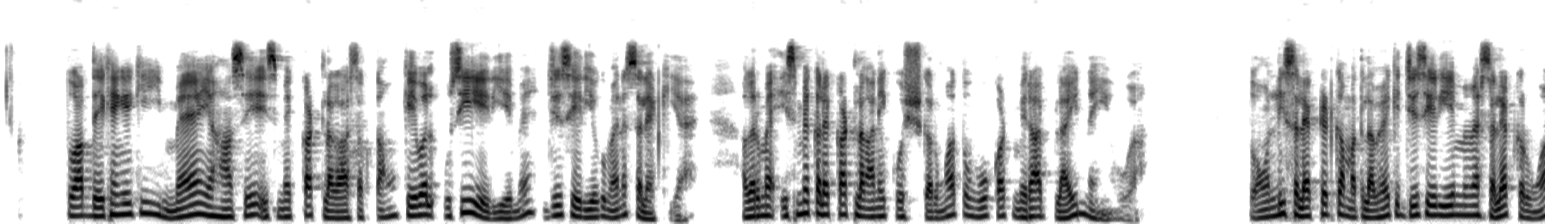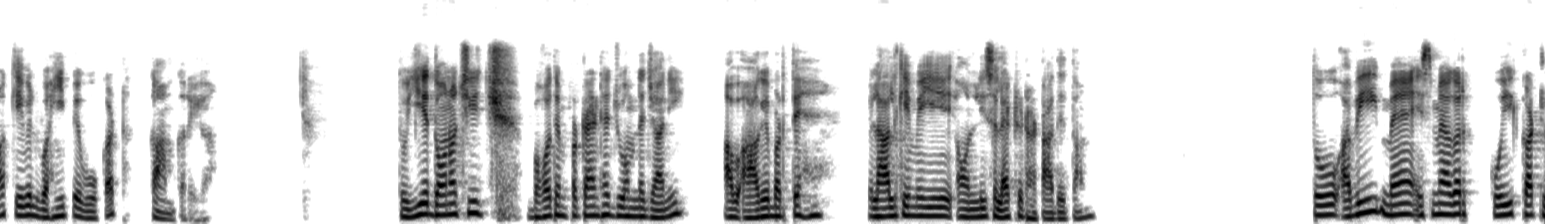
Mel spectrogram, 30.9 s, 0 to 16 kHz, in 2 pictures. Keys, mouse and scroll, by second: 0.2 middle click, 2.2-21.4 drag, 25.7 click, 26.8 middle click, 28.3 middle click, 30.4-30.9 drag.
